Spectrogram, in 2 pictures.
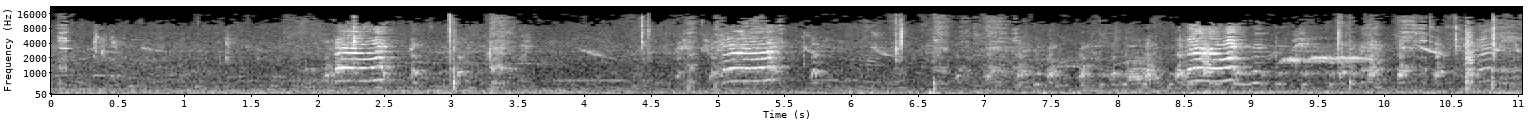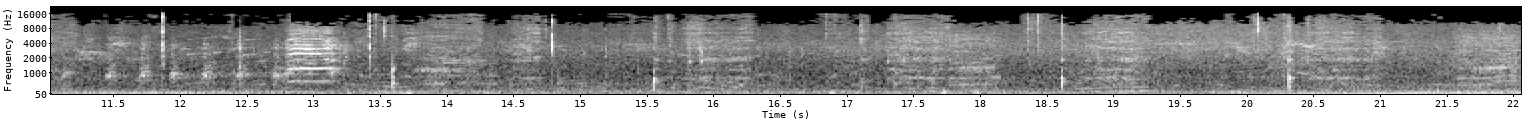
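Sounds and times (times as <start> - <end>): chicken calling: 4.4 - 15.0.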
